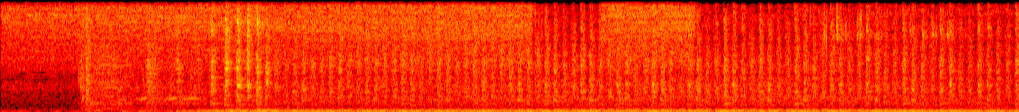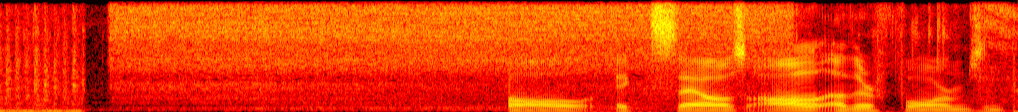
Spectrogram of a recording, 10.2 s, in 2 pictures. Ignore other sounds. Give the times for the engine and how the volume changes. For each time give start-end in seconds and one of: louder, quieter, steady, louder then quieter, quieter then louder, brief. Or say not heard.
0.0-5.5 steady.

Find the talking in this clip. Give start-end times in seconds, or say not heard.
7.6-10.1.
